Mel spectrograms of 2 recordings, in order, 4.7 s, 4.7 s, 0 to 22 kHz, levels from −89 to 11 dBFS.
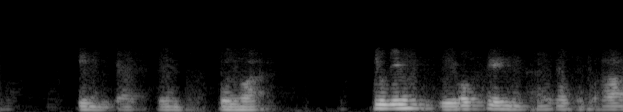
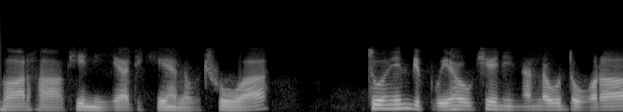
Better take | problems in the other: second | noise reduction (neural mask model DeepFilterNet 3)

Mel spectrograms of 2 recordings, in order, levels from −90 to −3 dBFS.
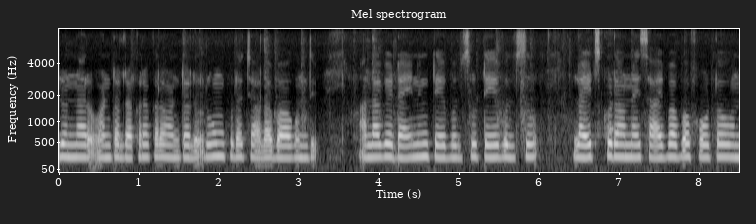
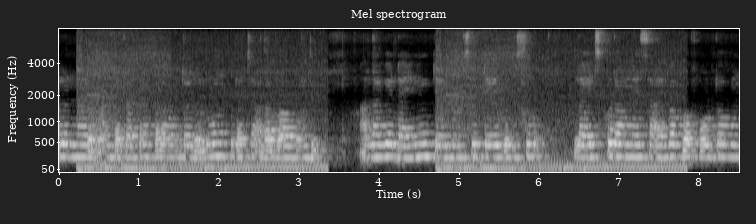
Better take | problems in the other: first | background sound (Engine); 10 dB below the speech // room echo; dies away in 0.6 s

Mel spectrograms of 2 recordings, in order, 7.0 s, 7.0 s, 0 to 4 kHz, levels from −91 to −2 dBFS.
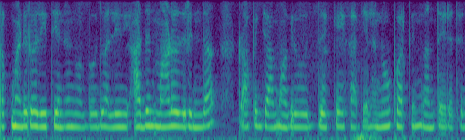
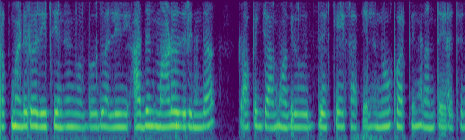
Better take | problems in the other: first | noise reduction (neural mask model RNNoise)

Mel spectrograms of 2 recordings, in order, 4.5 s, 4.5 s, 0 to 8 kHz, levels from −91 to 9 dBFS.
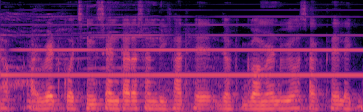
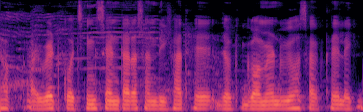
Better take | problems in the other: second | background sound (Wind instrument, woodwind instrument); 5 dB below the speech // room echo; dies away in 1.8 s

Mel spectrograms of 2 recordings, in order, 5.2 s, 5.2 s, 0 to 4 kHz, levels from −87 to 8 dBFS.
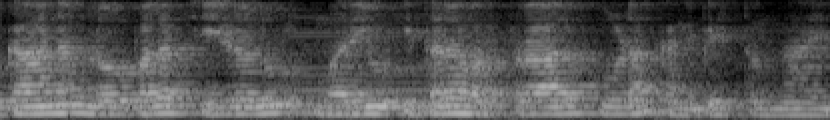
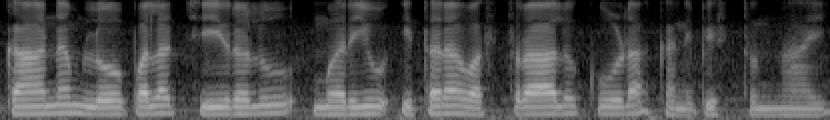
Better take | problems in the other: second | background sound (Bowed string instrument); 14 dB below the speech // room echo; dies away in 0.9 s

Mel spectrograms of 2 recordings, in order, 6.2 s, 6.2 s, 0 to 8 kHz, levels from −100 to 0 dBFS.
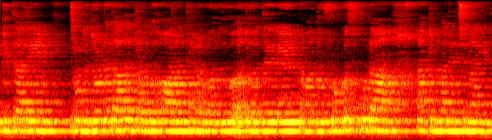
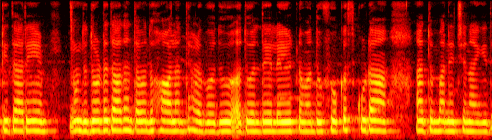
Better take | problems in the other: second | room echo; dies away in 1 s

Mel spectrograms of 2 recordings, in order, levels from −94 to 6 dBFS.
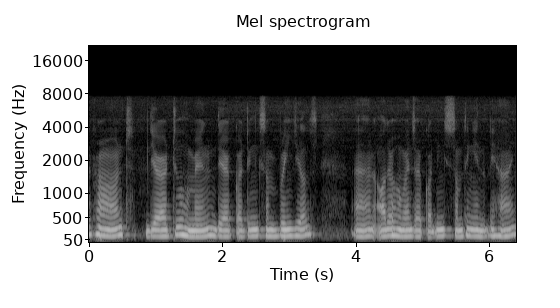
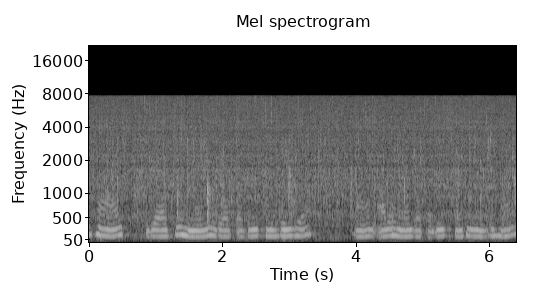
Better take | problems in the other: first | background sound (Frying (food)); 3 dB below the speech

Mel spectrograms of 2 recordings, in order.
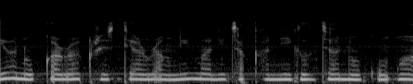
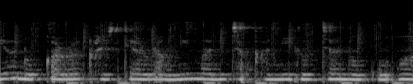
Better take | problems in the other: first | background sound (Drum kit); 17 dB below the speech // room echo; dies away in 0.8 s

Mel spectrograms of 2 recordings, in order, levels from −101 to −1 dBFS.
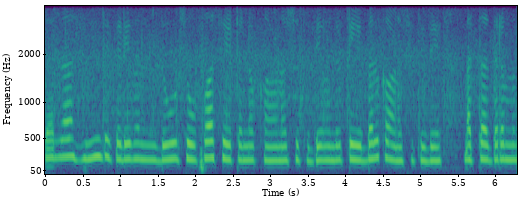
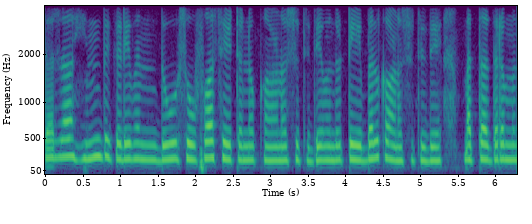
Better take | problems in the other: second | background sound (Applause); 19 dB below the speech

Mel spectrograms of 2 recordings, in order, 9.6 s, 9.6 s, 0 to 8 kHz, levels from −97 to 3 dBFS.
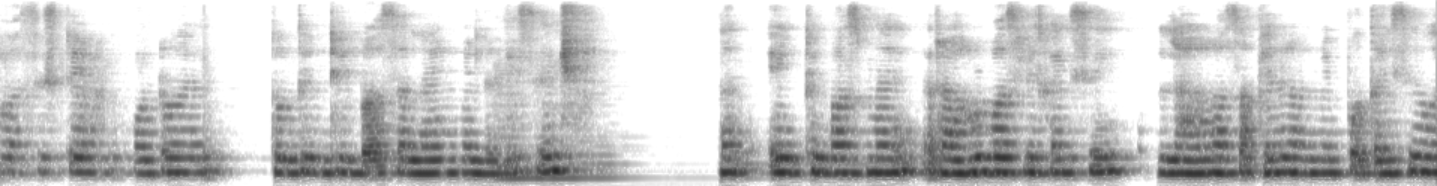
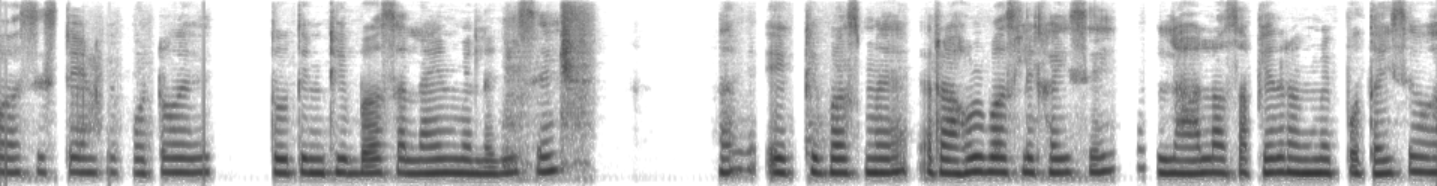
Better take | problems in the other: second | noise reduction (neural mask model DeepFilterNet 3)

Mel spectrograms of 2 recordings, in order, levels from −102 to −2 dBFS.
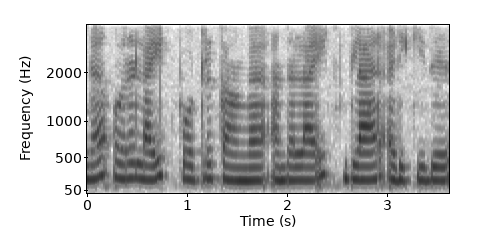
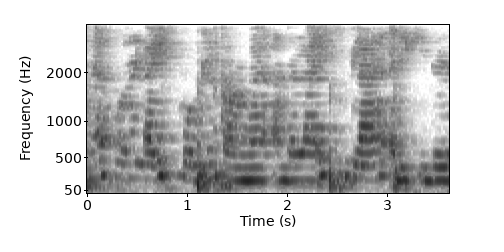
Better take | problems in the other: first | noise reduction (classical method WPE with log-MMSE)

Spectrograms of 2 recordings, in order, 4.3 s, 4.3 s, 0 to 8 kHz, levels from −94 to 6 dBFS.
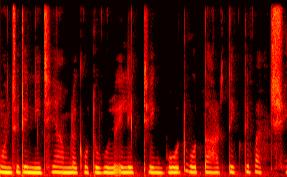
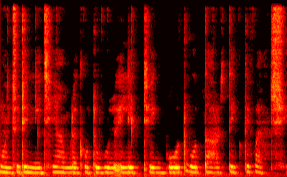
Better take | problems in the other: first | room echo; dies away in 0.2 s

